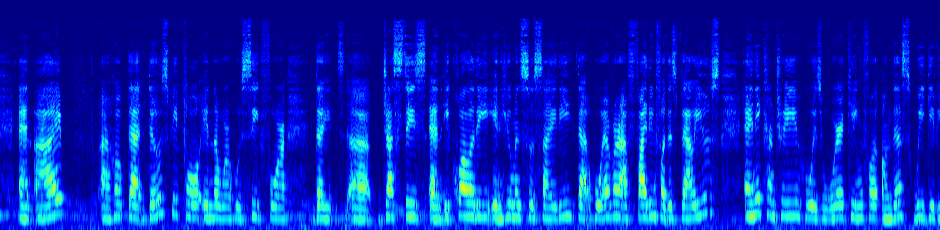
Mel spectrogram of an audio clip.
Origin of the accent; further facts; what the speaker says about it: Taiwan; very thankful to all the people who are here on behalf of my hometown, on behalf of my country, Taiwan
